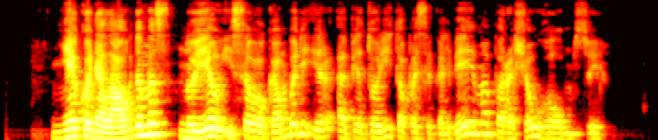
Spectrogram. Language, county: Lithuanian, Alytus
